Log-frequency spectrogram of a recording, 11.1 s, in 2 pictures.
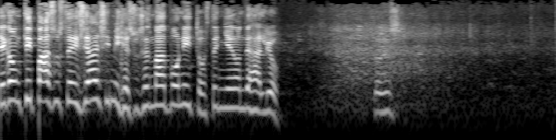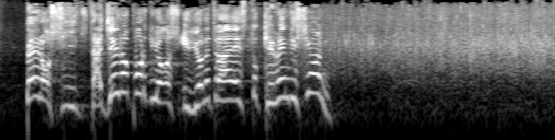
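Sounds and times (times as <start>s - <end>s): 
speech: 0.0s - 2.9s, 3.7s - 4.1s, 5.8s - 9.1s
laughter: 2.8s - 5.8s
audience applause: 8.8s - 11.1s.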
